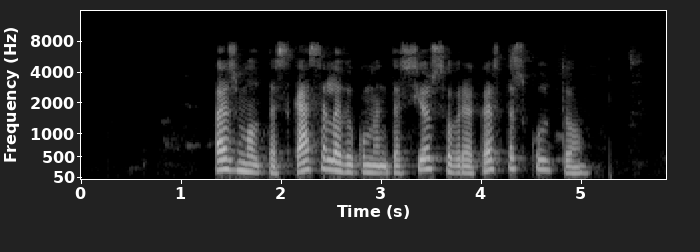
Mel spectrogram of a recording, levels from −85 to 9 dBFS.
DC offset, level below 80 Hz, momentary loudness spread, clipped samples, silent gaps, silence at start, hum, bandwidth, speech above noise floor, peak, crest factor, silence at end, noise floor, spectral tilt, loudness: under 0.1%; -66 dBFS; 9 LU; under 0.1%; none; 1.35 s; none; 8.2 kHz; 55 dB; -2 dBFS; 24 dB; 0.8 s; -78 dBFS; -6 dB/octave; -24 LUFS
